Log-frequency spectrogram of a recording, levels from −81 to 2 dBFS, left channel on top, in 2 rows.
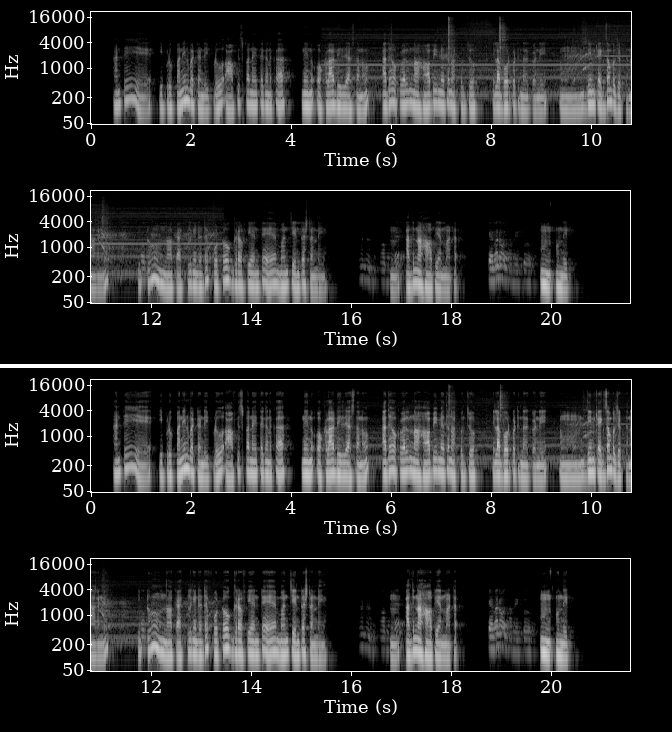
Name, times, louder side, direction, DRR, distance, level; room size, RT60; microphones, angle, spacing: voice 1, 0.4-3.9 4.2-5.6 5.8-7.7 8.0-9.1 9.4-11.1 11.7-15.5 16.8-18.1 19.8-20.4, right 3 dB, 85° right, 0.6 m, -28 dB
sound 1, 4.6-13.5, left 3 dB, 65° left, 3.9 m, -46 dB
voice 2, 16.2-17.0 18.7-19.6, right 1 dB, 25° right, 4.3 m, -46 dB
17.0 x 12.5 x 4.7 m
head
